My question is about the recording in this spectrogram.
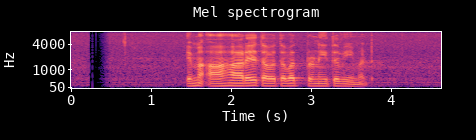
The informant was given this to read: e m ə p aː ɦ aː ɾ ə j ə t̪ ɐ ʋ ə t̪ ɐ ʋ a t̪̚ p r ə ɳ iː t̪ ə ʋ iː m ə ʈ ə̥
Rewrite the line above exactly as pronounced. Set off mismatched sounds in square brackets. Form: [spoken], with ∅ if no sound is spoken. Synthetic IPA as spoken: e m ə [ʔ] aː ɦ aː ɾ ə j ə t̪ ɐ ʋ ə t̪ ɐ ʋ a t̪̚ p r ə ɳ iː t̪ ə ʋ iː m ə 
